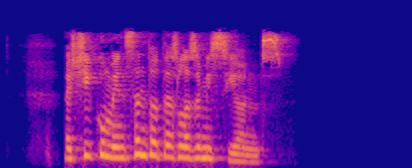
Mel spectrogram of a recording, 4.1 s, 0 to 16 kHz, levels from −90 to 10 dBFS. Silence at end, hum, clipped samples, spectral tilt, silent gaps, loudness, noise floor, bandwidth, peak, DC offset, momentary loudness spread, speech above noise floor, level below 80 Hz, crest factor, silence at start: 1.3 s; none; under 0.1%; -2 dB/octave; none; -16 LUFS; -51 dBFS; 8.4 kHz; -2 dBFS; under 0.1%; 6 LU; 35 dB; -64 dBFS; 16 dB; 0.65 s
